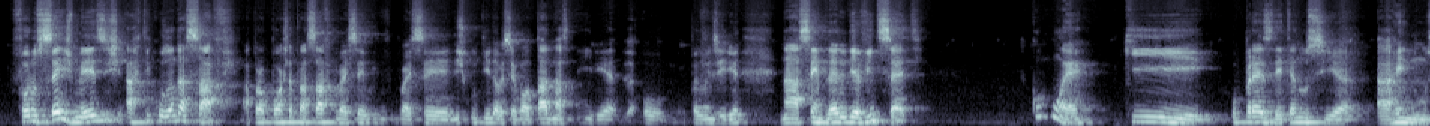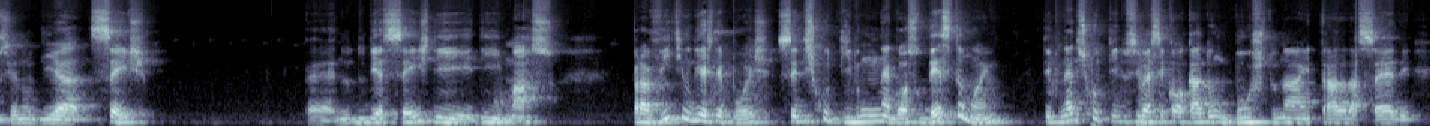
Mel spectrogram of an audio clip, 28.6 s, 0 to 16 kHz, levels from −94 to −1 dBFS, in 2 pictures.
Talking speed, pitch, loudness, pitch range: 150 wpm, 125 Hz, -20 LUFS, 115-140 Hz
